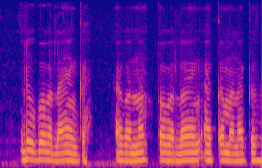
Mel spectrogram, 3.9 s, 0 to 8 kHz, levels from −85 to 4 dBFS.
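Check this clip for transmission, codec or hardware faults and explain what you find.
One fault runs through the whole clip: gain pumping. The gain swings by around 10 dB, squashing loud and soft parts closer together. The likely cause is a fast limiter clamping input gain set far too high. Unlike a noise gate, pumping does not cut to silence. The call path itself can be heard through content stopping at 8 kHz, which fits a G.722 wideband codec.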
